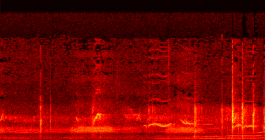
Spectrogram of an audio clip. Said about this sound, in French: À mesure qu'elle s'approche, les tourterelles blanches sont de plus en plus nombreuses.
